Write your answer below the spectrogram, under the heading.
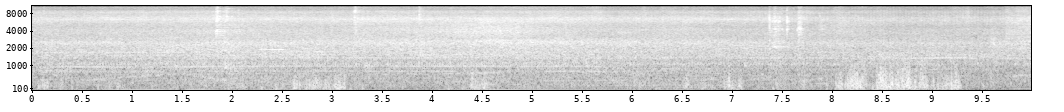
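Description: City street noise with a heavy vehicle engine humming steadily. Louder, rougher rumbles come in around eight seconds in.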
